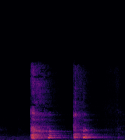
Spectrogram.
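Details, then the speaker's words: Demonstration of incorrect cough etiquette, coughing without covering the mouth: two short, sharp cough bursts in a quiet room, evenly spaced. "berikut kebiasaan batuk yang salah dan tidak sesuai etika yang pertama tidak menutup mulut seperti"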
